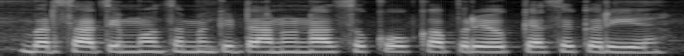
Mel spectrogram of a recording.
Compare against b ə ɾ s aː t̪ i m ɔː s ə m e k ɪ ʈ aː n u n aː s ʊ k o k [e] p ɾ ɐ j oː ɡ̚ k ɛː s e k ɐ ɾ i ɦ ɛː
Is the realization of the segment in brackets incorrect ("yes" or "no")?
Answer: yes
